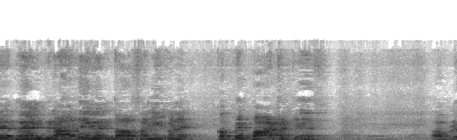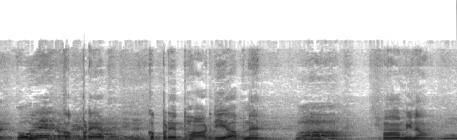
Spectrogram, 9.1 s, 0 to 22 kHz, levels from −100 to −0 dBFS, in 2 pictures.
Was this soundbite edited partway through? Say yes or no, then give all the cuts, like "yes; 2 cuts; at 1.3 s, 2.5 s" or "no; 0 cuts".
no; 0 cuts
